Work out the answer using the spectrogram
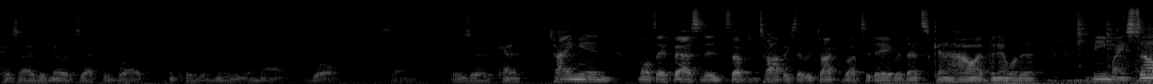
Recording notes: This was my 2 person podcast with 1 mic, so if the audio is up and down I appologise.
